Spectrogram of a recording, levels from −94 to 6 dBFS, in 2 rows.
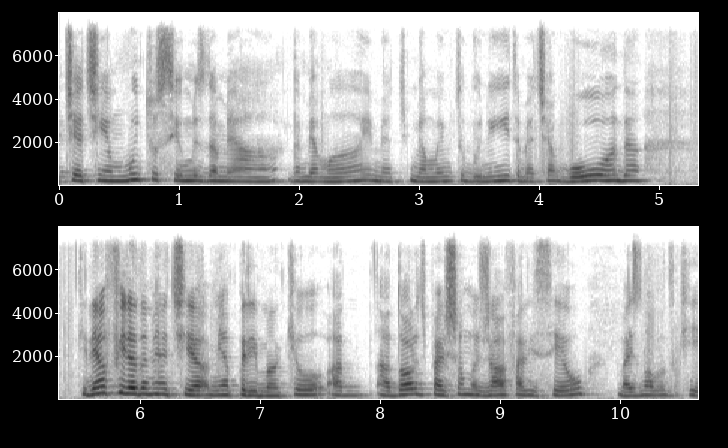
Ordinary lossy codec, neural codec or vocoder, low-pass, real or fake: Opus, 64 kbps; none; 7.2 kHz; real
